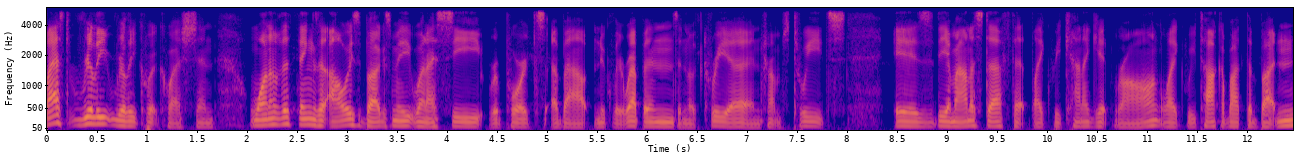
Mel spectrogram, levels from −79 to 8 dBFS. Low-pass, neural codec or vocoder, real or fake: 5.4 kHz; none; real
